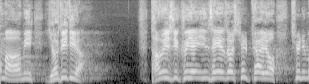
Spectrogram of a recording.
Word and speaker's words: 여디디야: 여디디야. 한번 따라해 보십시오. 여디디야.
